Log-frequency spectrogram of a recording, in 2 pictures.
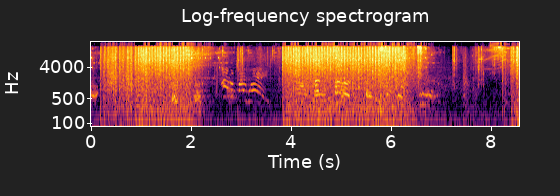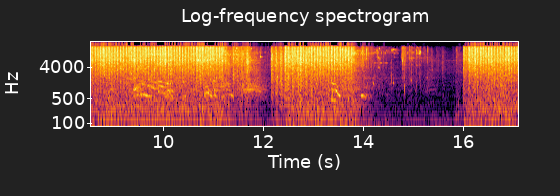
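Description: Gunfire in The Division 2 shooting at an incinerator turret's weak points: repeated loud bursts of automatic fire, several seconds each, separated by short pauses, with a voice talking between them.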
